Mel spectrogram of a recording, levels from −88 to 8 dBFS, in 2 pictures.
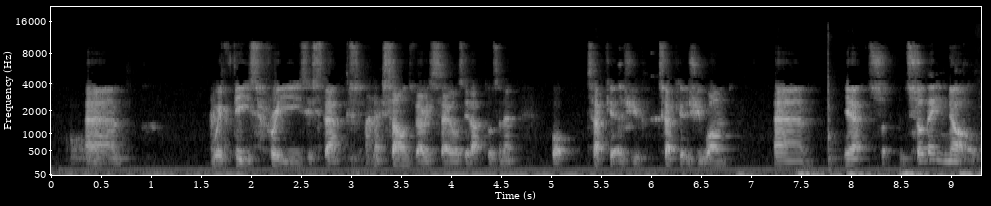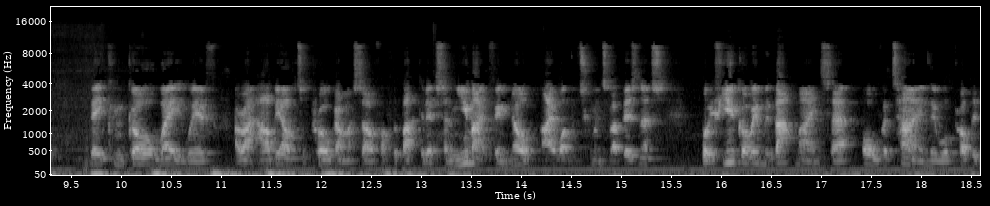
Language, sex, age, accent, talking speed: English, male, 30-49, British, 240 wpm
